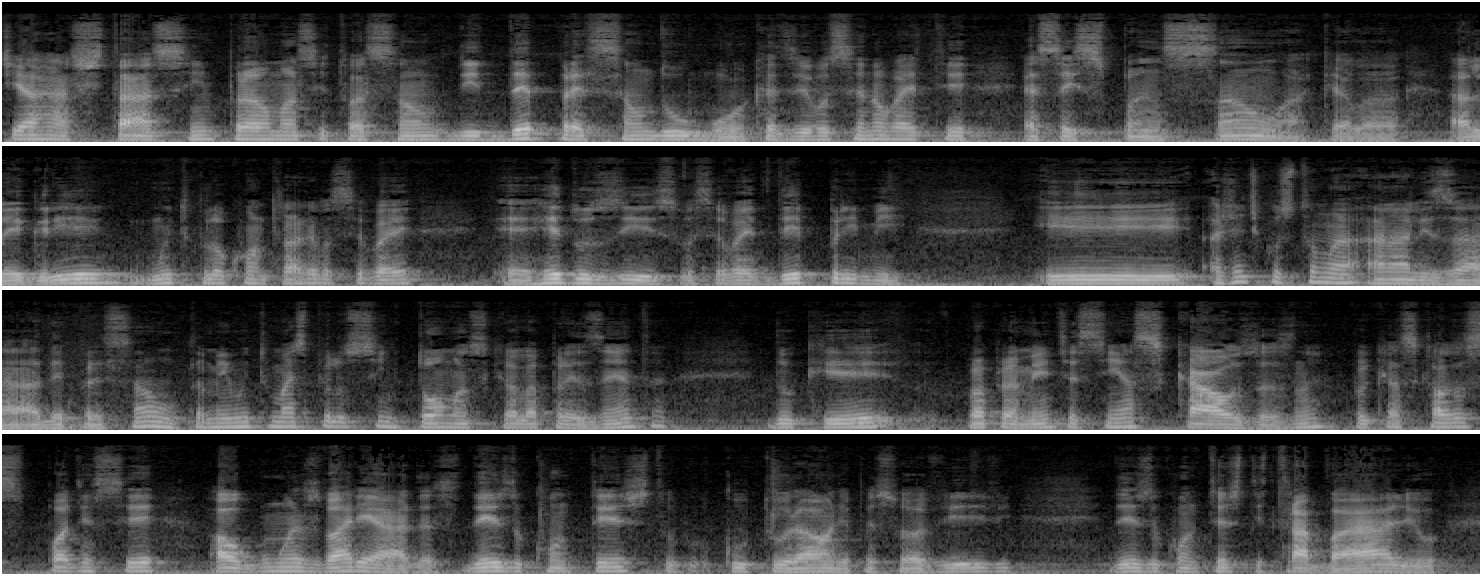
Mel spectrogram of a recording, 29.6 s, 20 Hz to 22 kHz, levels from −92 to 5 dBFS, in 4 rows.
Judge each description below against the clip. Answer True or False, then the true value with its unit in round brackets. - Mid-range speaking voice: False (105 Hz)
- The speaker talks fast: False (150 wpm)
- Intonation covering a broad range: False (3.3 semitones)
